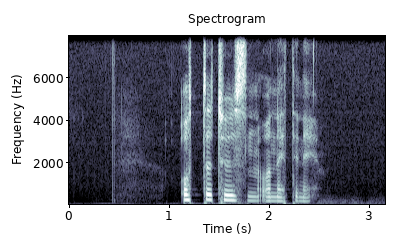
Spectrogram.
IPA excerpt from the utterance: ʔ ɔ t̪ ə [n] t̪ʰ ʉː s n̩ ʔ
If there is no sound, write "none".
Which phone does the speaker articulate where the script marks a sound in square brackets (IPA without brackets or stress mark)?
none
